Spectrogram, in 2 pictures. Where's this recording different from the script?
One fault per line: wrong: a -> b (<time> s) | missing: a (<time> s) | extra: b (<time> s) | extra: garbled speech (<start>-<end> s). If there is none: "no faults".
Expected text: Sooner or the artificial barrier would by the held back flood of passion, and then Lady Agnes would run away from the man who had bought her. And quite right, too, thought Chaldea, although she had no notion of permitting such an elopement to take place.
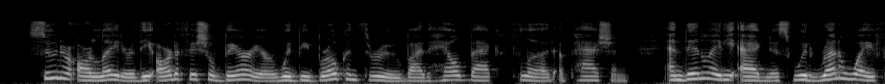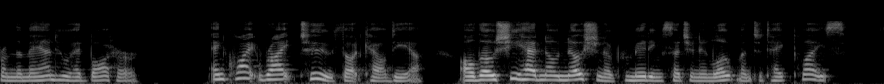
extra: later (0.9 s)
extra: be broken through (3.0 s)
